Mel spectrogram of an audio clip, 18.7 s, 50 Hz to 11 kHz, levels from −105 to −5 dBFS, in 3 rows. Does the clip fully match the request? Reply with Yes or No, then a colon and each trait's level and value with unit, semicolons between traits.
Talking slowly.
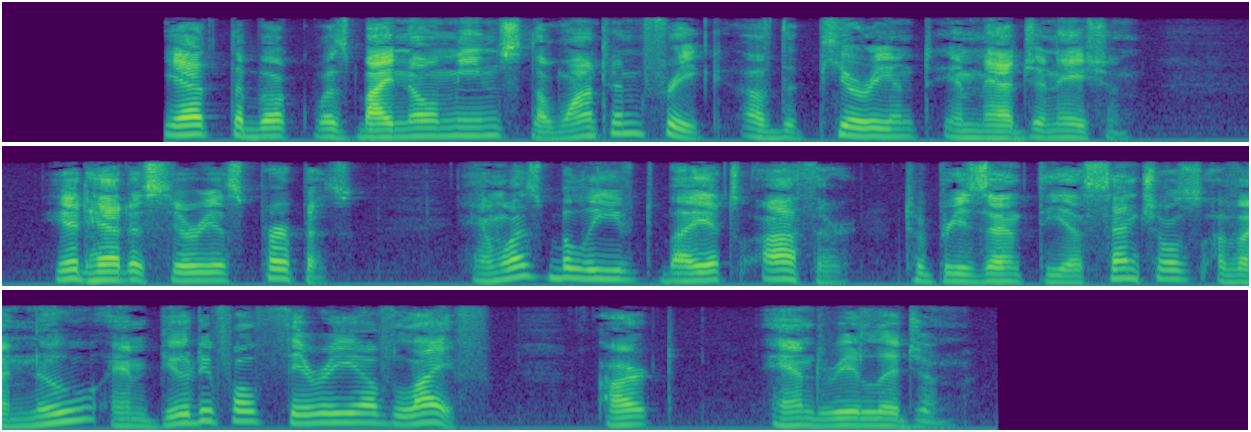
Yes: slow, 130 wpm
